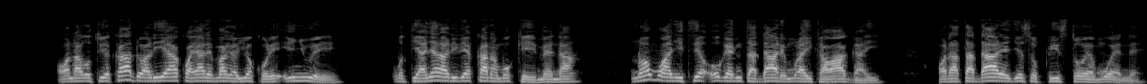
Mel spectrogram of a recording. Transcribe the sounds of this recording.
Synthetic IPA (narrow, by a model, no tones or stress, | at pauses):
ɔnaɣotwekaːdoaɾijakwajaɾemaɣɛɾiɔkoɾeʔiɲwe | motiaɲaɾaɾiɾɛkanamokeːmɛna | nɔmwaɲitiɛʔoɣɛnitadaːɾemoɾaikawaɡai | ɔnatadaɾed͡ʒɛsokɾistowɛmwɛnɛ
